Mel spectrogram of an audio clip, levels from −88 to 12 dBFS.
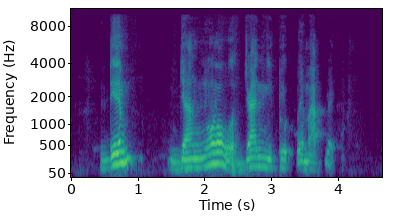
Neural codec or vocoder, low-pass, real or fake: codec, 24 kHz, 1.5 kbps, HILCodec; 9.9 kHz; fake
